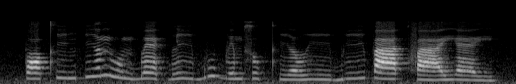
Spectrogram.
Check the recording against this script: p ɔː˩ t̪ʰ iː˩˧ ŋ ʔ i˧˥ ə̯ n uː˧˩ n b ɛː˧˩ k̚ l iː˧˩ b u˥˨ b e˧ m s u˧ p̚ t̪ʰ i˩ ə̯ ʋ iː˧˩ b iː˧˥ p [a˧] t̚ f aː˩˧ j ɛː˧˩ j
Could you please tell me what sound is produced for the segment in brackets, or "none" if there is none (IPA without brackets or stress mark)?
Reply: aː˧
